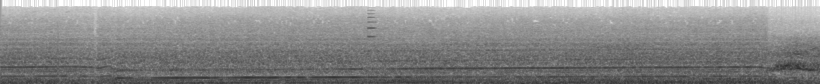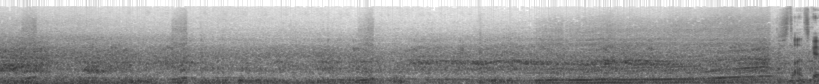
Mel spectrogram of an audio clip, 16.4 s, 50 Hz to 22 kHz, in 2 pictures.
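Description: Race car engine droning steadily in Gran Turismo 7, the pitch rising and falling through gear changes with some tire squeal, continuous and fairly loud throughout, with someone talking over it.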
